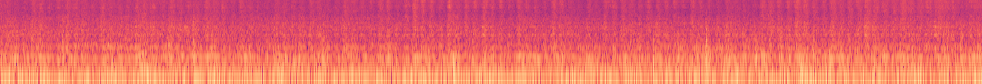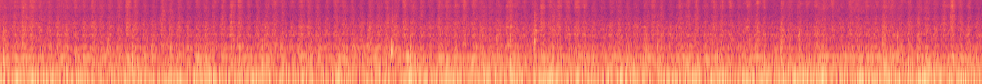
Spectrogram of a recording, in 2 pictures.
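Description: Heritage railway passenger train in motion: a steady low rumble of carriage wheels running on the rails.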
